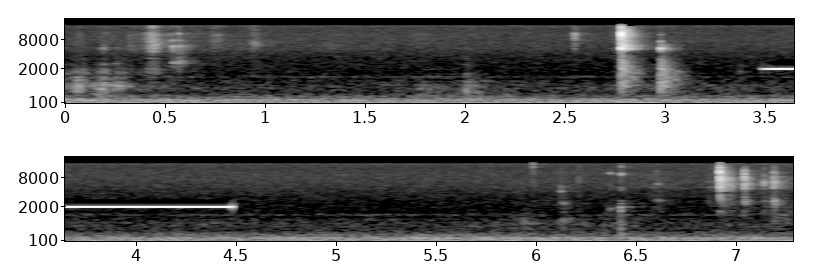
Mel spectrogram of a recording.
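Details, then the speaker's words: Simulated ASMR audiology role-play, high/low frequency pure-tone hearing test where the listener is asked to raise a hand or say yes: a single steady one-second pure beep over quiet room noise and soft handling sounds. "what i want you to do is when you hear one of the sounds one of the tones you can either raise your hand or you can say yes okay that's all you have to do"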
